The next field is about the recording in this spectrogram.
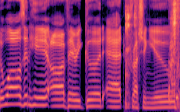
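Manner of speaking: put-on Boston politician voice. Voicing the villain threatening a trapped enemy: JFK voice. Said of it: "I turned J F K there for a second".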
